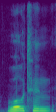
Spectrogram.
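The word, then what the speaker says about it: Wotan: lower social classes wotenism woten is the german pronunciation of odin list claimed that the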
